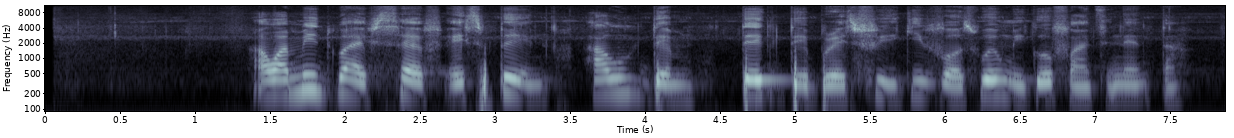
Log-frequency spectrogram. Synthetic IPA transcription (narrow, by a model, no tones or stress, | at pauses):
a̰wamidwaɪfsɛlfɛksplen | haʊdɛm | tekdebɾɛsfidɡivɔswenwiɡofãntinɛnta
